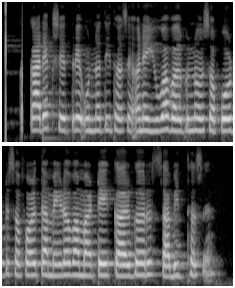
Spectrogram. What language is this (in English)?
Gujarati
